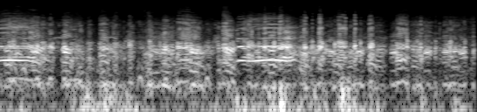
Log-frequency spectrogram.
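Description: A flock of domestic ducks and geese in a winter pen, including Pekin, Rouen or Muscovy-type birds, keeps up a continuous chorus of overlapping honks and quacks, close and fairly loud, with no voices.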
